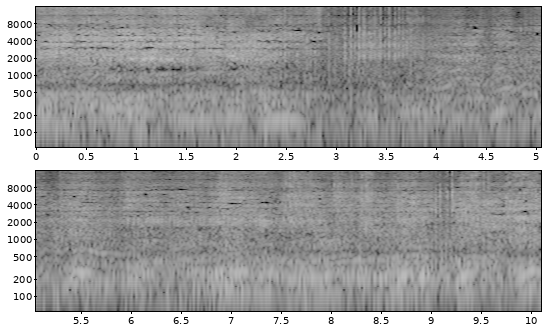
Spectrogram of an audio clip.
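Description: Dirt bike engines whine and rev up and down at a distance.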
